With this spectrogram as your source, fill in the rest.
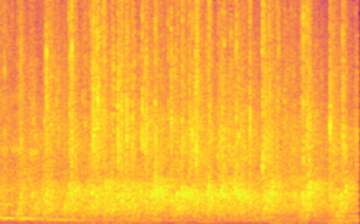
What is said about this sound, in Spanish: Pero aplaudan. ¡Apláudenle!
